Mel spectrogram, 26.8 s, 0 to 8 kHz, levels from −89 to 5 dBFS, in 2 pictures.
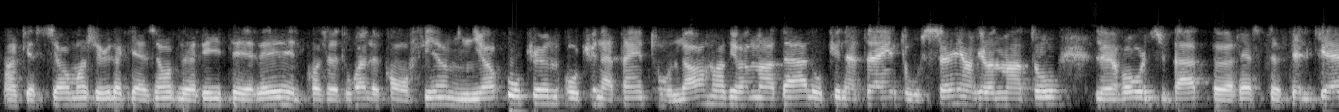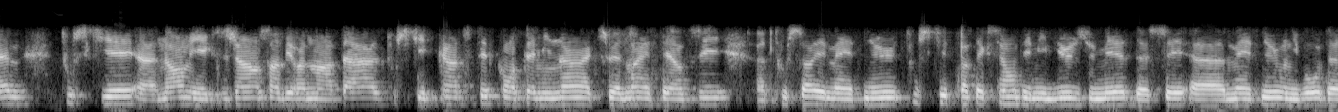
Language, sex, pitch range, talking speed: French, male, 125-145 Hz, 170 wpm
